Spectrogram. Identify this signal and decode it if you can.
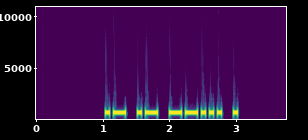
Morse code, heard as a keyed tone, about 20 wpm, 700 Hz. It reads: AA7E
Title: USA Call Signs - 3x Character Spacing - 20wpm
